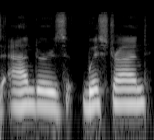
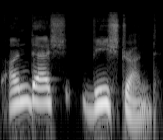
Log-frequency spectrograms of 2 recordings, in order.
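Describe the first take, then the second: First: The first name begins with an 'and' sound. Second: The first name begins with an 'un' sound. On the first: The speaker calls it wrong. "I wasn't even close" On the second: The speaker calls it right. "It's Anders Wistrand"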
